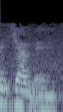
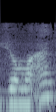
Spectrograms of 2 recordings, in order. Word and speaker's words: جمعه: جمعه در این آیه اومده، اصل جمعه هست، ولی جمعه هم بگیم درسته، کما اینکه خمس اصلش فعله، خمس هم بگیم درسته.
